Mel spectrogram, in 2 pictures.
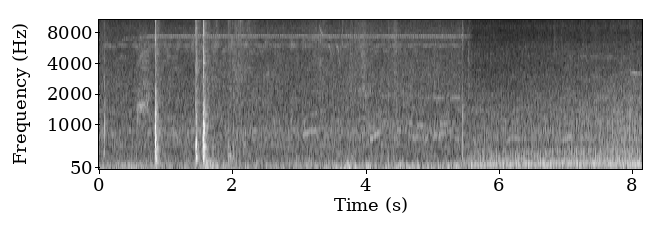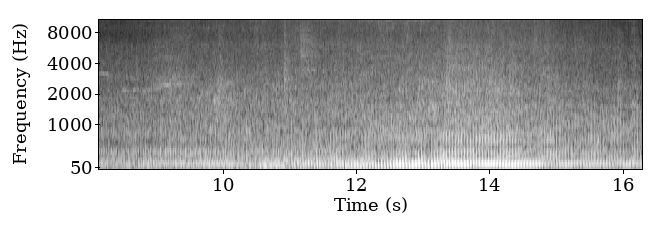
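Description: A motorbike engine running, growing louder to a peak about 13 seconds in and then easing off. Before it, a steady high insect drone with two sharp clicks.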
